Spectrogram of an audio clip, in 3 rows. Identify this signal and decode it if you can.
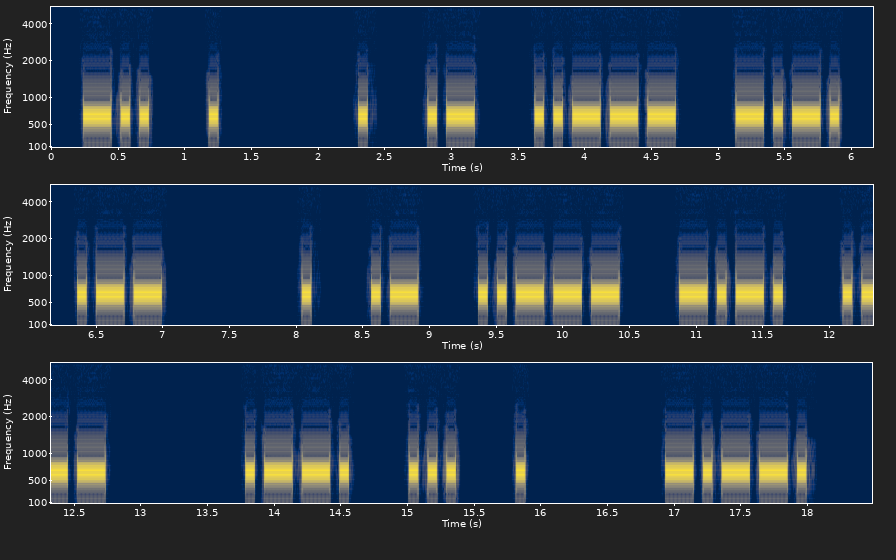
Morse code, heard as a keyed tone, about 17 wpm, spaced as for 12 wpm, 650 Hz. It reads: DE EA2CW EA2CW PSE <KN>
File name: CW QSO libroCW4 18-8ppm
